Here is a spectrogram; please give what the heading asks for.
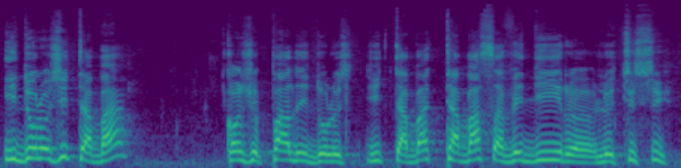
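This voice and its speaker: A young man from the Republic of the Congo, a musician guest answering in a TV interview, halting with many drawn-out fillers. His is Lari. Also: high voice, animated, a little mellow. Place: local TV studio.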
